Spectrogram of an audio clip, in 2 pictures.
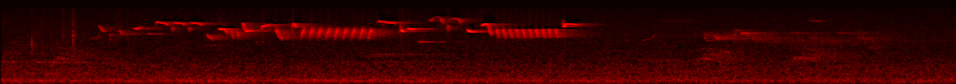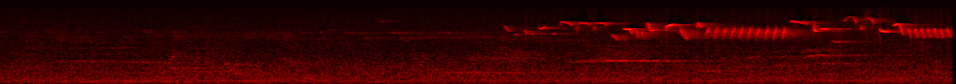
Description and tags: a forest in springtime. Birds are singing from far and near.
recorded in Bonn, Germany
Fr, forest, spring, v, birds, gel, field-recording, hling, nature, Wald, bird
